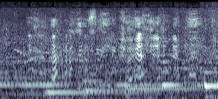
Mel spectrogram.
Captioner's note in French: rires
